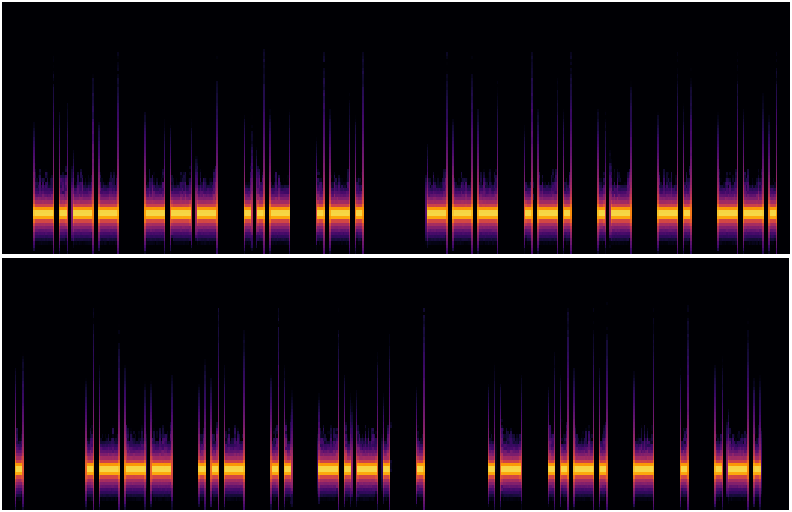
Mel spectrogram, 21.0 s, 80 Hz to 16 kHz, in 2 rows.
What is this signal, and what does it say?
Morse code, heard as a keyed tone, about 14 wpm, spaced as for 12 wpm, 680 Hz. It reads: YOUR ORANGE JUICE AFTER
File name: Morsekurs / Witze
